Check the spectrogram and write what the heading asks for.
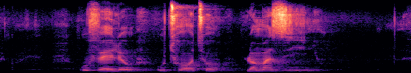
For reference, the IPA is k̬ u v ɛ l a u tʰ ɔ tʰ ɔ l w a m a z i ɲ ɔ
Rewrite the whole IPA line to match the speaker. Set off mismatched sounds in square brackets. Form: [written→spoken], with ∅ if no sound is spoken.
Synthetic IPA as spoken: k̬ u v ɛ l [a→ɛ] u tʰ ɔ tʰ ɔ l w a m a z [i→iː] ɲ ɔ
